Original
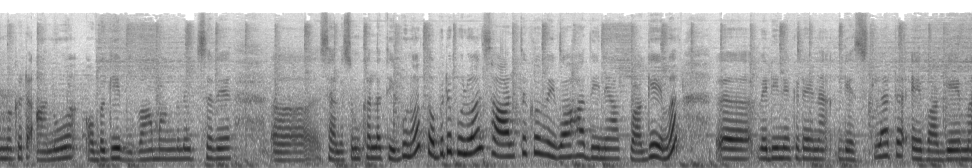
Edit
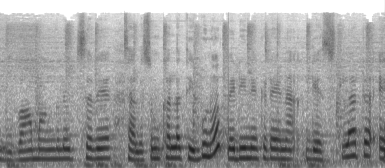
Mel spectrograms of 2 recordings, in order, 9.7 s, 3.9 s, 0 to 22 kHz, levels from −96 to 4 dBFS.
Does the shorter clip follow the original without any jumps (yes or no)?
no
